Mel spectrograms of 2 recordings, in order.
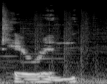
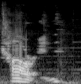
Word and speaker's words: Karin: extraordinary Grace to her interesting way for them to pronounce her name by the way cuz the voices are in English so I'm surprised it's not Karen but it's Karin but um obviously would be Karen in normal English but interesting though kin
